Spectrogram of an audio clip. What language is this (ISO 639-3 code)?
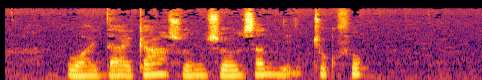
yue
